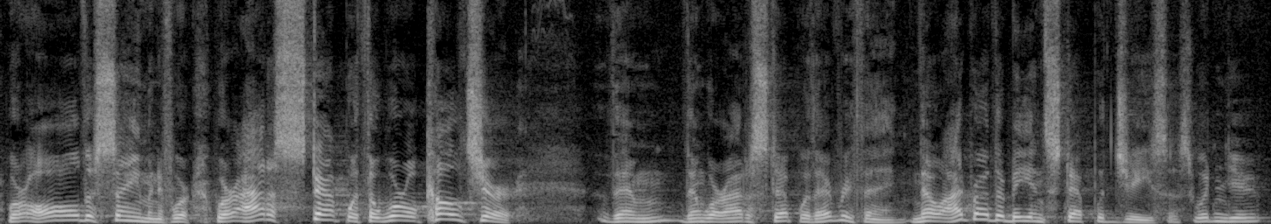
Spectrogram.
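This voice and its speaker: A man's voice: sits high, lively intonation, moderate pace. A man in his sixties, a senior pastor, preaching an earnest sermon on a church stage into a headset mic, often repeating phrases. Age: 60s.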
